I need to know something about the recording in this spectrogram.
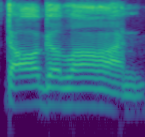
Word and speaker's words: Dogelon: their dm and uh tell them it's dog alone dog dash dogalon mars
